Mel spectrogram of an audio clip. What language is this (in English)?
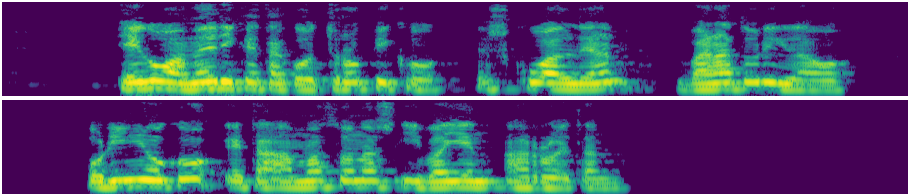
Basque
